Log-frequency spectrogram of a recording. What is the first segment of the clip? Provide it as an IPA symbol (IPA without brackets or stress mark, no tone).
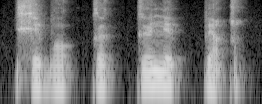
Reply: x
